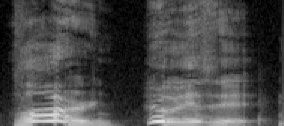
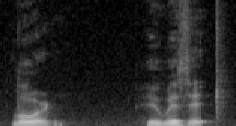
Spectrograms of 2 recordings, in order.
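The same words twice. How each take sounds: First: The voice cracks partway through. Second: The voice stays steady throughout.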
